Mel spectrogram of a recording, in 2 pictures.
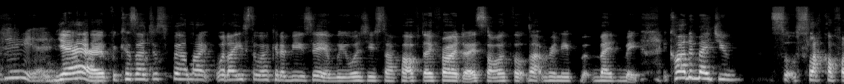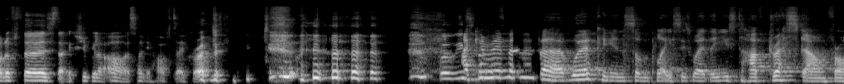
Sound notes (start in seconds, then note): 10.5 laughs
